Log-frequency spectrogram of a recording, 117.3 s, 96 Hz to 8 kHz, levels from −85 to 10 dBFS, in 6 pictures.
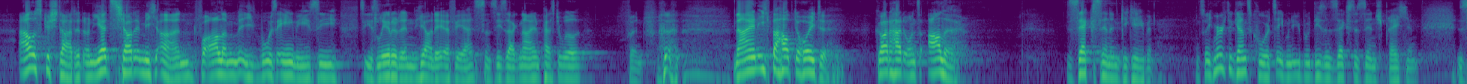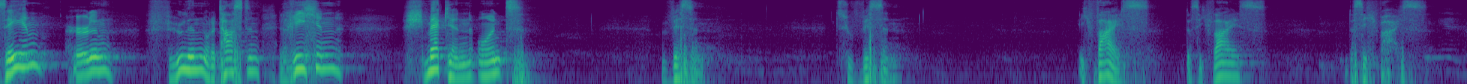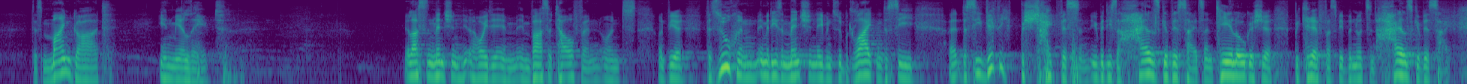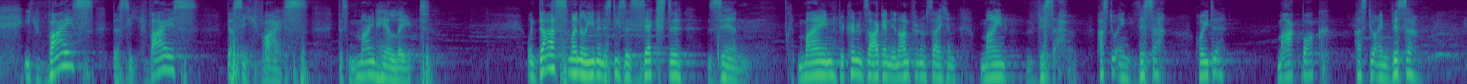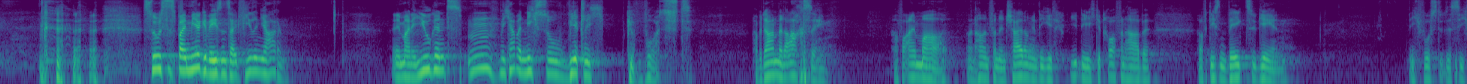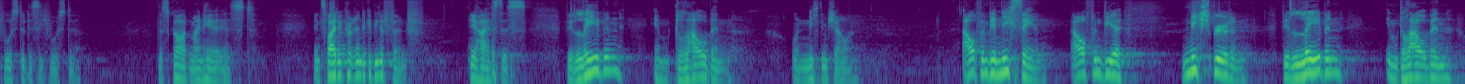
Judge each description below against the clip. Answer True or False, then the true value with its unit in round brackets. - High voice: False (140 Hz)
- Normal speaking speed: False (120 wpm)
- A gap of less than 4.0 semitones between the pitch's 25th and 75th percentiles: False (5.0 semitones)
